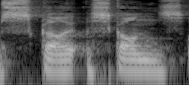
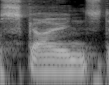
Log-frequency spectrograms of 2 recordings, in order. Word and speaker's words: scones: I may have taken some scones or scones, depending on how you want to pronounce it,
